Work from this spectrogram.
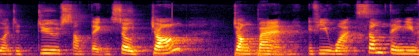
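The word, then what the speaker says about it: ចង់បាន: And the second part of it is ban. And again, the AH would say ah. Okay? Jong ban. Jong ban. And ban is the accented syllables.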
